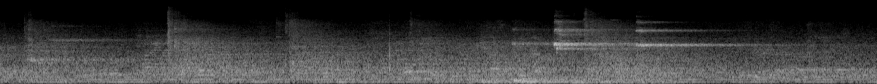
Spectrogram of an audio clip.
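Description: Sports-hall ambience of a badminton hall: a murmur of background voices, scattered sharp clicks and thuds, and high shoe squeaks on the court floor, loudest from about five and a half to seven seconds in.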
